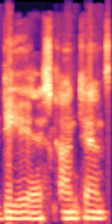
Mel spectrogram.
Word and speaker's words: DAS Content: So that is, that's what I call my company that nobody knows how to say the name. I say DAS Content. Some people say DAS Content Media. And it's a play on discontent.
